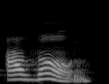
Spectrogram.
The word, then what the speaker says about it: avon: The Hebrew word for iniquity is avon. Kind of rhymes with iPhone.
